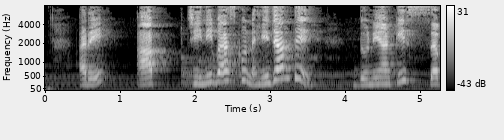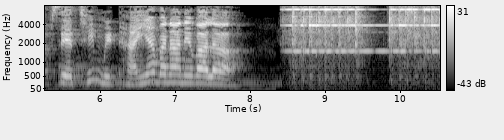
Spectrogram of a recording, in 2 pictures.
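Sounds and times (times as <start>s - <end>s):
speech: 0.4s - 7.9s
bicycle bell ringing: 8.4s - 10.5s.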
